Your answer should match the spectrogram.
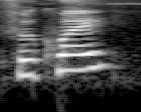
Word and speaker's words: Fuqua: Fuqua, who did a film that I love when you speak French.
